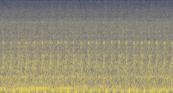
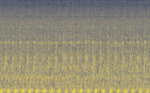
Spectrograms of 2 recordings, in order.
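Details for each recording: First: Yamaha NMAX (ISC-sensor injected scooter) that revved up by itself, after a hose fix on the idle control: after about a minute warm it holds a steady, even idle with no hunting or surging; high-mileage engine is somewhat noisy; normal idle. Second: Worn high-mileage Yamaha NMAX fuel-injected scooter with ISC sensor idling after the ISC hose fix, about a minute after start: steady idle with rapid even pulse and rough clattery mechanical rattle; tired long-distance engine, some engine parts need replacing.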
